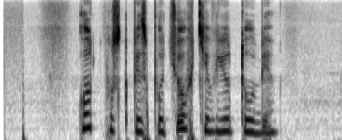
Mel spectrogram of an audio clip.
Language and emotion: Russian, neutral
